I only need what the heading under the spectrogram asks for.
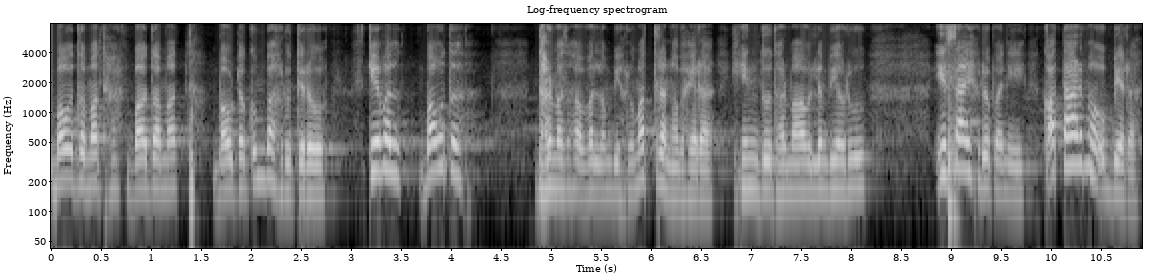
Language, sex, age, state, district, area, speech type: Nepali, male, 18-30, West Bengal, Kalimpong, rural, spontaneous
